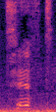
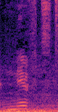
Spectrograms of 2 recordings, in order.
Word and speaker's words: Tift: Hey guys, we just finished lunch and we're on our way to the preserve, to the I'm saying it wrong again, Tift Nature Preserve. Not Nift Nature Preserve.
